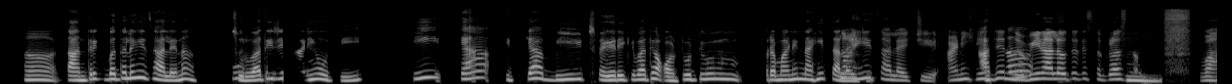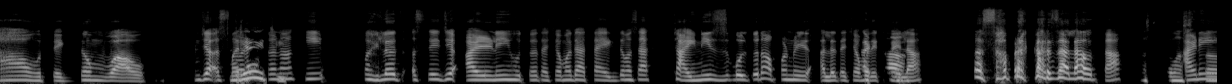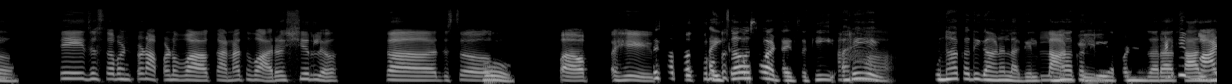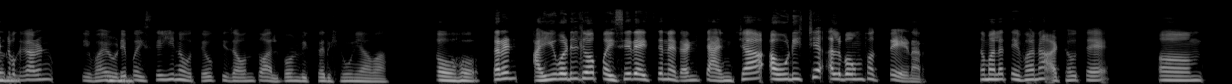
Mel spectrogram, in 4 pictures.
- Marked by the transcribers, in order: in English: "बीट्स"; in English: "ऑटोट्यून"; tongue click; anticipating: "वॉव! होतं एकदम वॉव!"; other background noise; laughing while speaking: "तसा प्रकार झाला होता"; in English: "अल्बम"; in English: "अल्बम"
- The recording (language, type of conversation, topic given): Marathi, podcast, कुटुंबामुळे तुझी गाण्यांची पसंती कशी बदलली?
